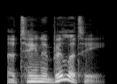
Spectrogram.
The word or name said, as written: attainability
